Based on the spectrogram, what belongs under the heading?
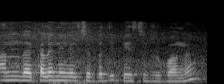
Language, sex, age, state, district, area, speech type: Tamil, male, 45-60, Tamil Nadu, Dharmapuri, rural, spontaneous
